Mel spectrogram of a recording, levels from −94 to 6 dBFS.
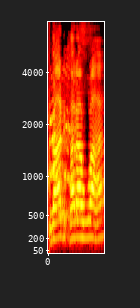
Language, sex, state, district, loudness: Hindi, male, Bihar, Sitamarhi, -15 LUFS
